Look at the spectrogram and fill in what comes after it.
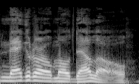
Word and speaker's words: Negro Modelo: And well, it's called a Negro Modelo.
